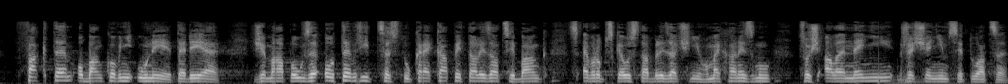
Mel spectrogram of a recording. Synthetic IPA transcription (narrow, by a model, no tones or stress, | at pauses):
fakt̪ɛmʔo̞baŋko̞vɲiːʔunɪjɪt̪ɛdɪjɛʒɛmaːpo̞wzɛʔo̞t̪ɛvriːt̪̚t͡sɛst̪ukɾɛkapɪt̪alɪzat͡sɪbaŋksʔɛvɾo̞pskɛːɦo̞st̪abɪlɪzat͡ʃɲiːɦo̞mɛxanɪzmu | t͡so̞ʃʔalɛnɛɲiːr̝ɛʃɛɲiːmsɪt̪uat͡sɛ̰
